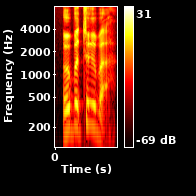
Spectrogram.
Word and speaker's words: Ubatuba: Ubatuba. And I pronounced that correctly because I found a bunch of people speaking the name.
